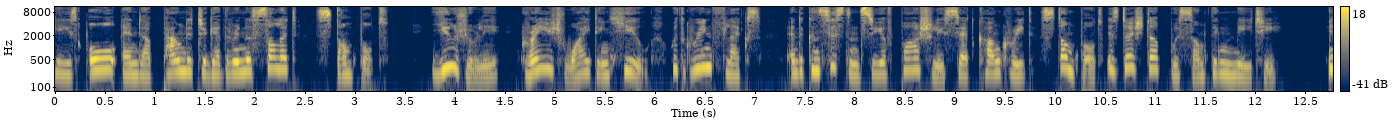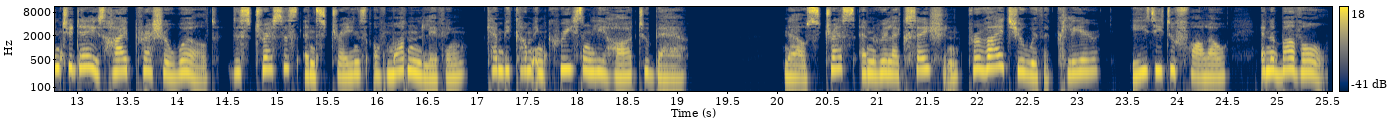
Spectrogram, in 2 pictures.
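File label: Dutch English F Narration, english in foreign accent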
